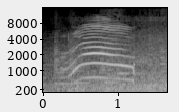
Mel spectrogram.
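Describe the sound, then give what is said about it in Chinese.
A single drawn-out cat meow, rising then holding a bright, harmonic tone for about a second before cutting off, heard clearly on its own with no talking, as a boy and two cats walk through a dense forest after getting off a train. “小雷和两只猫咪开始在一片森林里行走”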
